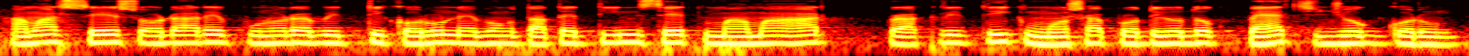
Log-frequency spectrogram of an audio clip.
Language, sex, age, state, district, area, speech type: Bengali, male, 30-45, West Bengal, Purulia, urban, read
